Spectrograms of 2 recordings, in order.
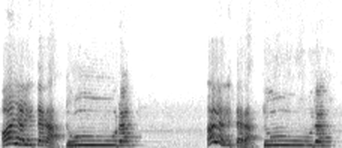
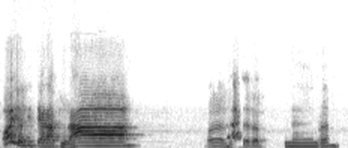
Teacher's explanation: Quando eu falo literatura, qual é a sílaba forte? Literatura. É o tu. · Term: sílaba tônica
